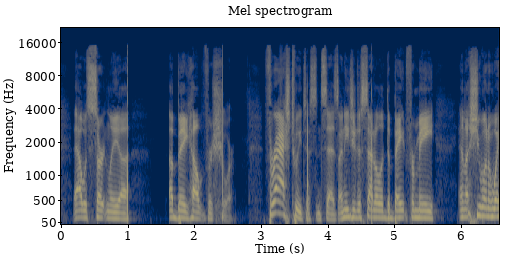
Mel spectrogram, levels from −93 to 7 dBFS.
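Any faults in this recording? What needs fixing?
Loud pops occur at 1.00–1.02 s after "was certainly", 2.43–2.45 s, 3.70–3.72 s and 4.66–4.68 s after "I need you to". Each is one sharp click, roughly 20 dB above the speech, which continues underneath. A brief voltage spike, likely from a connector or switch, is being added to the signal. Secure all cables and avoid switching equipment while recording.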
